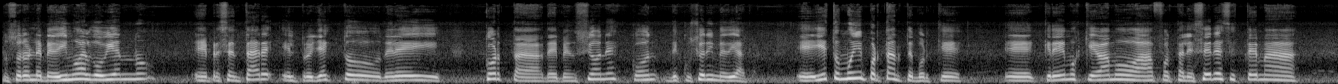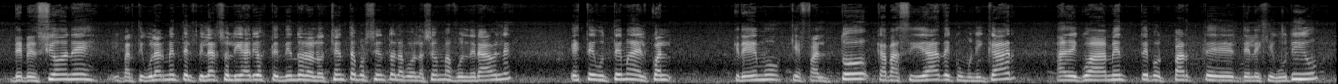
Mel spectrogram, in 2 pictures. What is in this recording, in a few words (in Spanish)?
CUÑA; CHAHUAN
